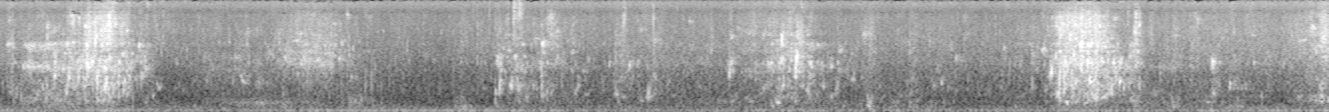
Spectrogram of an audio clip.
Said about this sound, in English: The water is thick. The undulations are smooth, gentle, calling us into our place of peace, calling us in,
